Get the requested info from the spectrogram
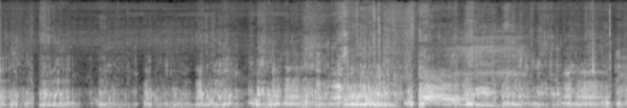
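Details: Group of seven male lions killing a buffalo calf at night on a safari in Greater Kruger Park, South Africa; deep, rough growling and snarling roars, continuous and overlapping, with scuffling noises.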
